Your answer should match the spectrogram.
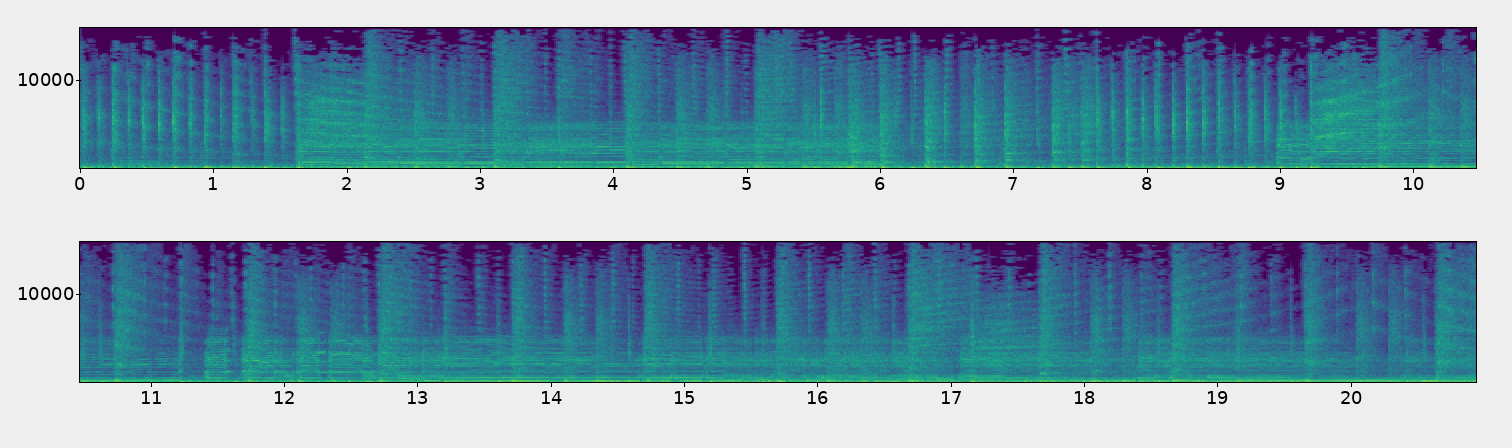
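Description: Rock music in an instrumental stretch without vocals: guitar over a steady drum-kit beat.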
